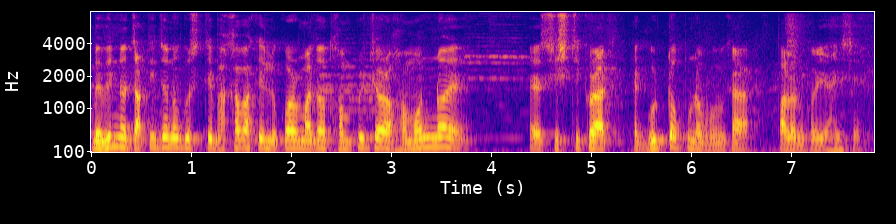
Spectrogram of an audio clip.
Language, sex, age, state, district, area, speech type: Assamese, male, 45-60, Assam, Charaideo, urban, spontaneous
